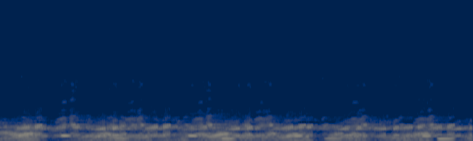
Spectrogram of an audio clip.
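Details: Frogs calling en masse, a steady wall of grating croaks that swells and briefly dips near the third second, dotted with short flat whistle-like notes at low and middle pitch.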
